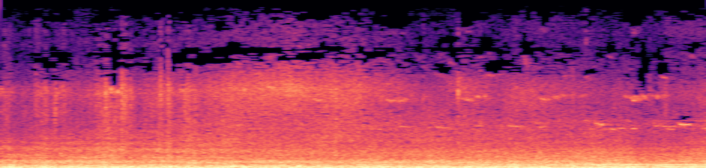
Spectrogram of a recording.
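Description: MBTA commuter rail train's bilevel coaches rolling along the platform as the train pulls in and slows, a steady loud rumble of wheels on rail with a steady low hum. A faint high wheel squeal begins near the end as it brakes to a stop.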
